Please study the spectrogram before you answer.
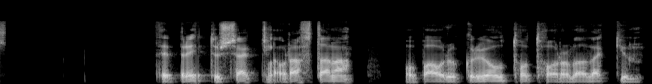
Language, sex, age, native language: Icelandic, male, 30-39, Icelandic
